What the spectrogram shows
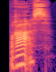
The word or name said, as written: bras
